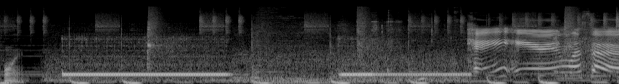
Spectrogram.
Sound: cell phone ringing

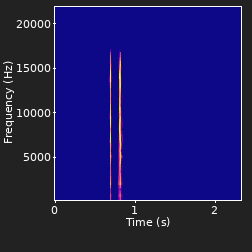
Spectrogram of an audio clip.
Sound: click

